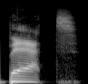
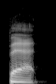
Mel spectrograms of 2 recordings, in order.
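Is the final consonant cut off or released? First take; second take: released; cut off. First: The final consonant is fully released. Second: The final consonant is cut off, unreleased. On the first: "Perfect pronunciation" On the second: "We say bat"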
